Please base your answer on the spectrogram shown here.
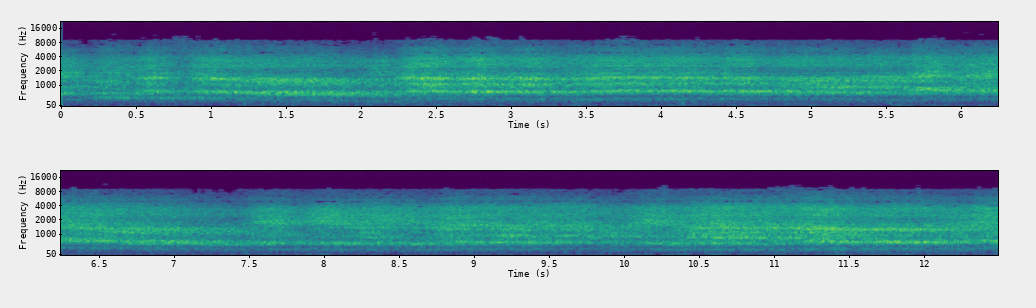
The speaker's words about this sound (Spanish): Este es el sonido de la afición del Betis.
